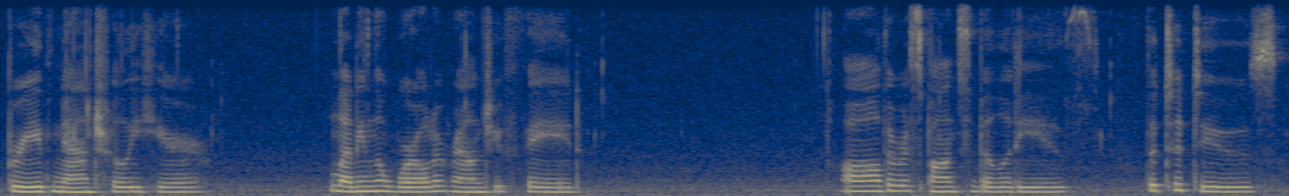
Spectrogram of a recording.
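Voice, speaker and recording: In a soft, gentle, mid-range voice, a woman guides a meditation soothingly, her phrases often trailing off into near-whispers.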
